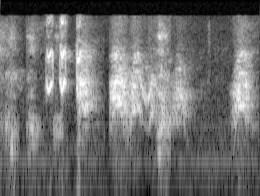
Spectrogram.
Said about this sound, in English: See, even the dog's excited.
